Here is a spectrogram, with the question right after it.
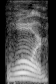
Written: worn

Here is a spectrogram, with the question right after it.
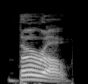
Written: borough

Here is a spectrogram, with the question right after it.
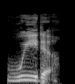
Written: we'd have

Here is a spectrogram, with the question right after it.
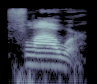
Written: flour

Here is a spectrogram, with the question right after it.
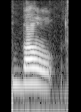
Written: bolt

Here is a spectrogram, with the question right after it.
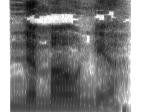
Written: pneumonia

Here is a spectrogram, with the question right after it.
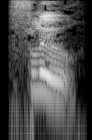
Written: flue

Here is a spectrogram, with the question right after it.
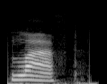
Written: laughed

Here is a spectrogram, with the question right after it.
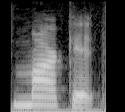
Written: market

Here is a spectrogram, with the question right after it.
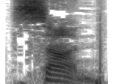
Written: sun

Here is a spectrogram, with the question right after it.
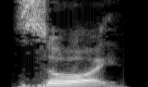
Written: soy

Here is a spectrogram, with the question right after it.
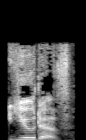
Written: you'd have

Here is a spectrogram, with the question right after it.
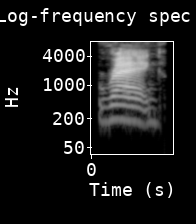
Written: rang

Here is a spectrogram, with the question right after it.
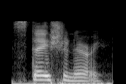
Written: stationery

